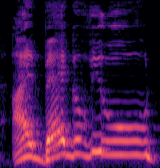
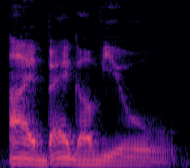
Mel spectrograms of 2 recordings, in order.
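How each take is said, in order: First: High, slow theatrical plea, beg of pushed high; grand begging. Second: Lower, softer and slow, a hushed closing beg; soft final plea. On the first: Begging the HBO board in a grand high plea. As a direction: beg of you rising grandly like a courtier. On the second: Ending the letter to HBO with a quiet humble beg. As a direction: let the plea sink into a humble murmur. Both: Pretend. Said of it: "I was writing a letter".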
